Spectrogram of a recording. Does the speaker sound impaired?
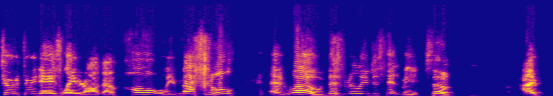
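Yes: cerebral palsy; uses a wheelchair.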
